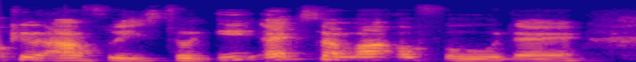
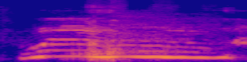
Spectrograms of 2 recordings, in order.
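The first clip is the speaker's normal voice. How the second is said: whooping cheer; 5 dB quieter than usual. Real, not acted. Cheering own joke.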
